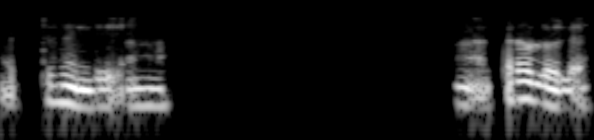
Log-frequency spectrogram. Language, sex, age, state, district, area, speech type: Malayalam, male, 45-60, Kerala, Palakkad, urban, conversation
